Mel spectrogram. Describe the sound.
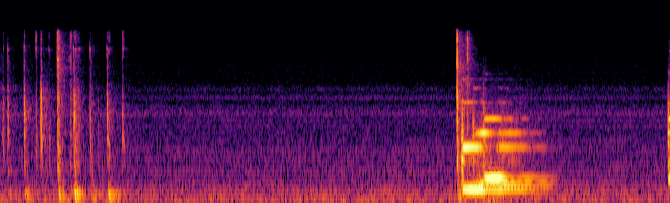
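Hasty typing on a computer keyboard, a quick flurry of clicking keystrokes lasting about a second, then quiet before a loud electronic tone sounds alone.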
